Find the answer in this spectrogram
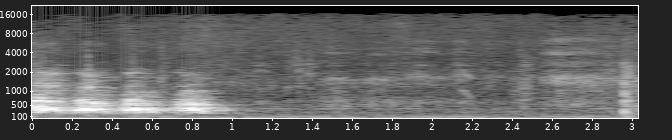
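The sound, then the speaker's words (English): A pet dog barks three quick, loud times in the first second while guarding a fellowship gathering, then falls quiet over a low steady hum. “That should make interesting background noise on the audio. That's our dog Snoopy guarding our fellowship.”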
